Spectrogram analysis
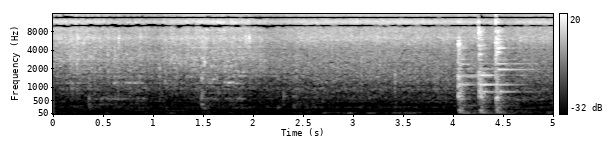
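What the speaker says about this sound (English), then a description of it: "Mushrooms in that hot grease is going to sound a little bit like this." Black staining polypore mushrooms fry in hot grease in a black skillet, a steady close crackling sizzle with a few sharp pops near the end, no voices.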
